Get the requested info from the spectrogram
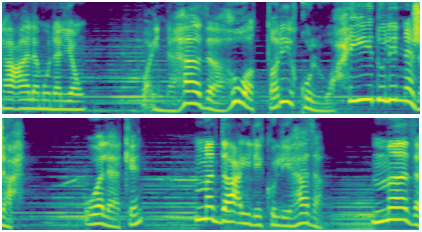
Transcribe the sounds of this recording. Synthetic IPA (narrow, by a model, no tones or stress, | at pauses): haʕaːlamuːnaljawm | wa̰ʔɪnːaɦaːðaːɦʊwaʔt̪ˤːɑɾiːqʊlwaħiːd̪lɪnːad͡ʒaːħ | walaːkɪnmad̪ːaʕiːlɪkʊlːɪɦaːðaːmaːða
